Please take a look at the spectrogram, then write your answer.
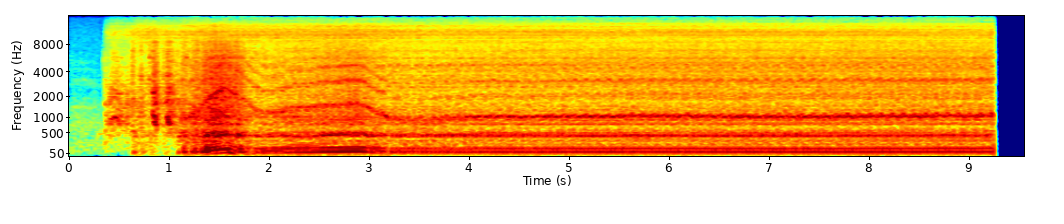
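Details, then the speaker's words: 1987 BMW K75 started completely cold without choke: short crank, quick catch, one blip of revs, then a steady, even idle with no misses; healthy cold start. "I ought to prove that the bike runs up quite completely cold I won't be using a choke and I'll just start it up"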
